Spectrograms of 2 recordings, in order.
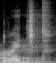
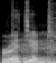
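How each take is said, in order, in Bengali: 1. "-ed" শেষাংশটি মিশে গিয়ে এক সিলেবল হয়। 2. "-ed" শেষাংশটি একটি আলাদা সিলেবল। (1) "নট" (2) "উচ্চারণ লক্ষ্য করো"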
